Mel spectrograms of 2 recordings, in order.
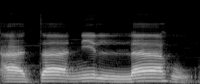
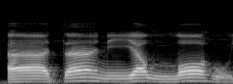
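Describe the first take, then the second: First: No 'ya' sound is said before 'llahu'. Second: A clear 'ya' sound is said before 'llahu'. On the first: The speaker calls it wrong. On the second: The speaker calls it right. "Jadi ya-nya tetap dibaca"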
